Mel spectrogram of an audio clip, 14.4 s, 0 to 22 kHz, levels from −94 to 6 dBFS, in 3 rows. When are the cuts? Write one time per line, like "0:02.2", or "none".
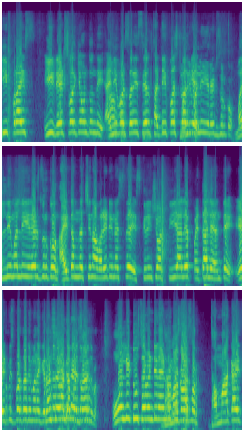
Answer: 0:09.7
